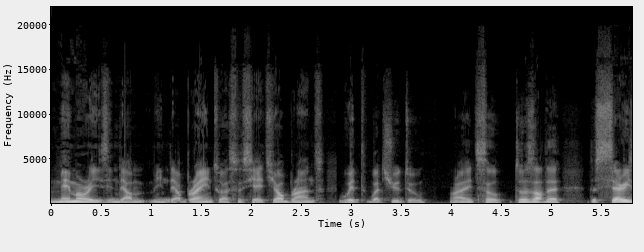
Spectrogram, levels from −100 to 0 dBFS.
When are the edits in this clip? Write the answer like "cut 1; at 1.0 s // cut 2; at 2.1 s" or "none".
cut 1; at 2.8 s // cut 2; at 3.8 s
